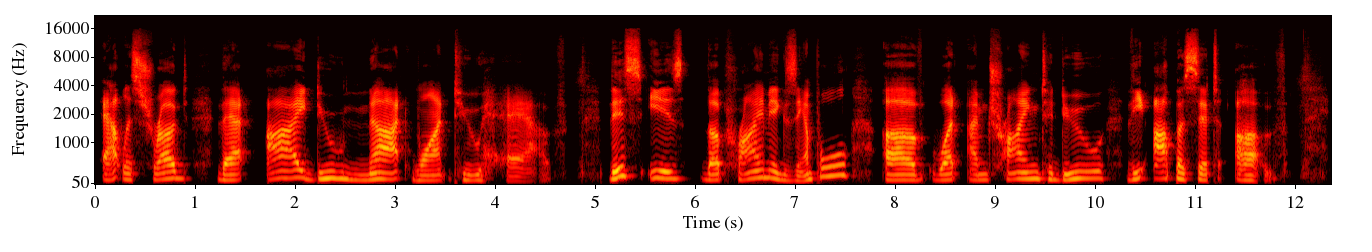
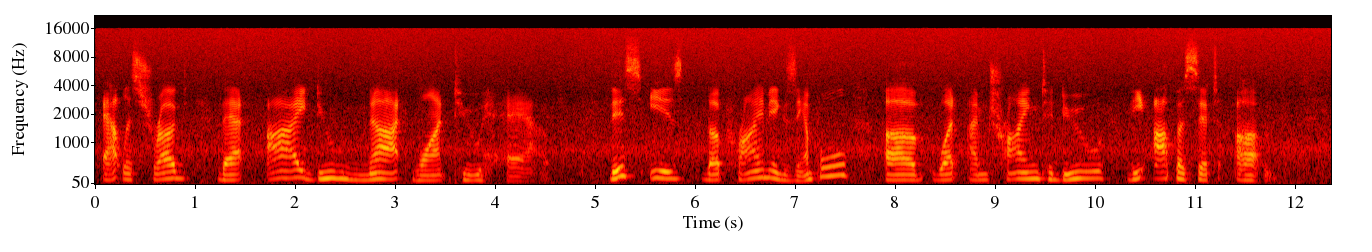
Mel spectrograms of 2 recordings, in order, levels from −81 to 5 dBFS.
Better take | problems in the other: first | hiss; loud; throughout; 6 dB below the speech

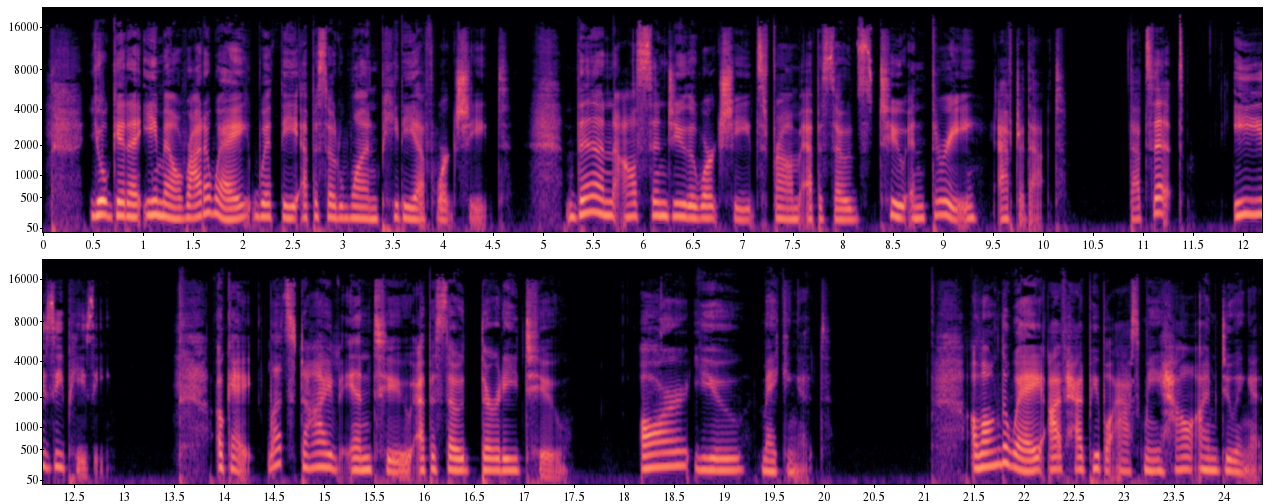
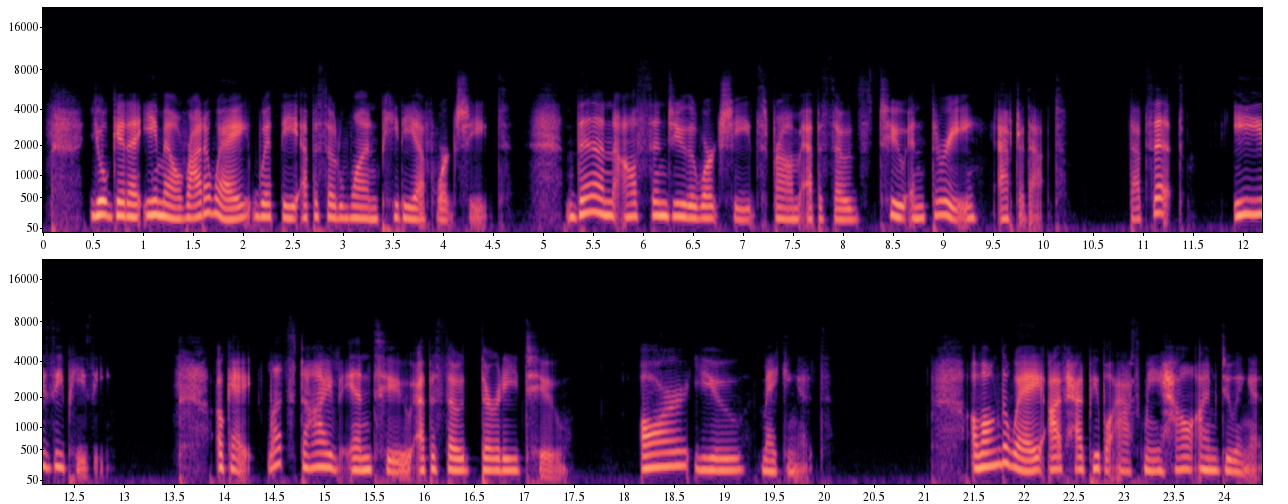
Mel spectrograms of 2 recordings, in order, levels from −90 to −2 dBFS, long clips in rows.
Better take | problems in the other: first | muffled; very; fading above 3.5 kHz

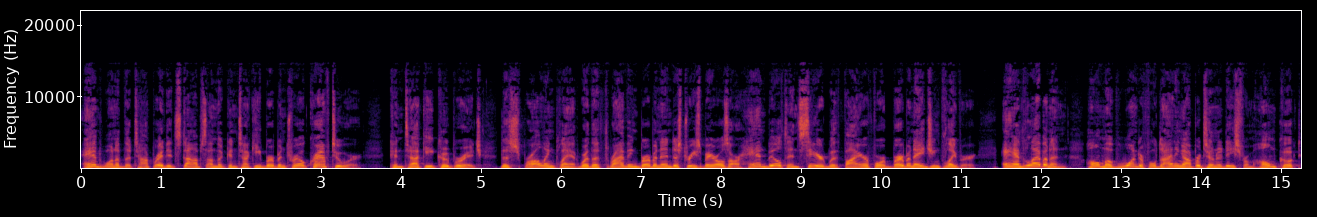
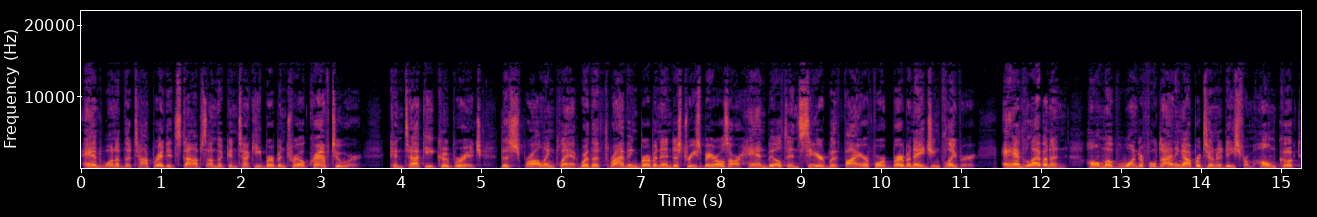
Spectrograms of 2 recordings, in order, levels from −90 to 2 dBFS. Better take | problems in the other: first | thin; somewhat; fading below 450 Hz

